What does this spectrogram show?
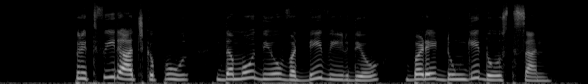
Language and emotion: Punjabi, neutral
